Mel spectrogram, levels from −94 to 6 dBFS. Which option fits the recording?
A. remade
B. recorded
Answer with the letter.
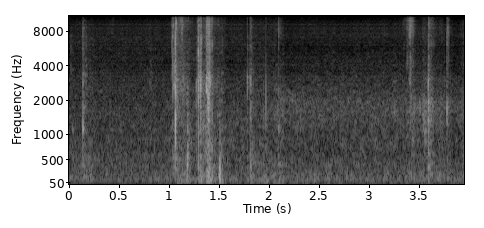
A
